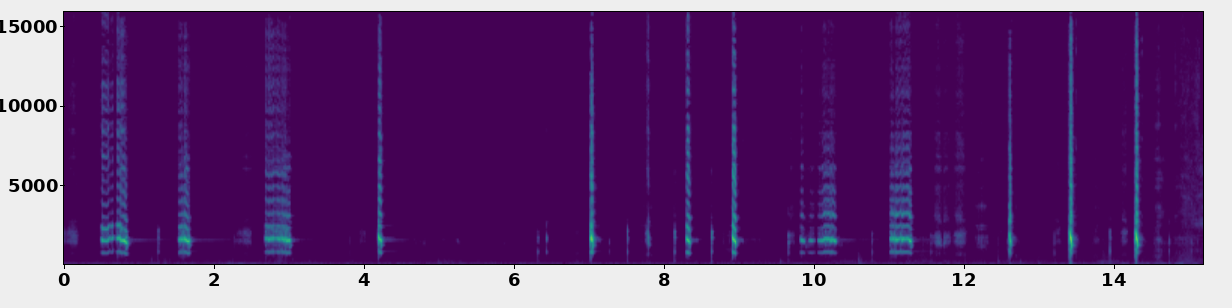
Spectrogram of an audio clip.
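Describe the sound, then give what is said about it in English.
Soft turkey clucks and purrs made on a call to let a turkey know someone is there: brief rolling purrs mixed with scattered sharp single clucks, spaced irregularly with quiet gaps, fairly quiet, no talking. “Just a couple real soft clucks and some purrs. Just letting the turkey know.”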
